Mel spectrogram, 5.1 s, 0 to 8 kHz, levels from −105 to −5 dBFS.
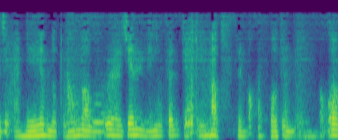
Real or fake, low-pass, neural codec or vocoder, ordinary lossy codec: fake; 7.2 kHz; codec, 44.1 kHz, 0.9 kbps, DAC; MP3, 24 kbps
